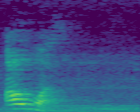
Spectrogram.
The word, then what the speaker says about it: hour: So why we are using is, again, hour is H is silent there. And it is pronounced like hour.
